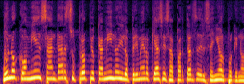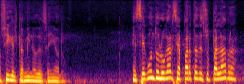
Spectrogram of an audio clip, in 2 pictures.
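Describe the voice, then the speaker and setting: A man preaches a sermon at a conference retreat. His voice sits high for a man and sounds mellow rather than bright. He acts out the dialogue in his examples emphatically, and the sound trails off in the long reverb of a large hall.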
